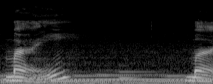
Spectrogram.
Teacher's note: It is the rising tone, so your pitch go up at the end.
